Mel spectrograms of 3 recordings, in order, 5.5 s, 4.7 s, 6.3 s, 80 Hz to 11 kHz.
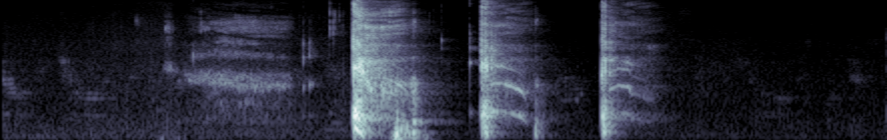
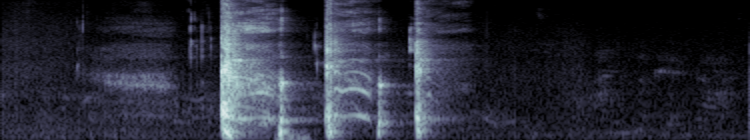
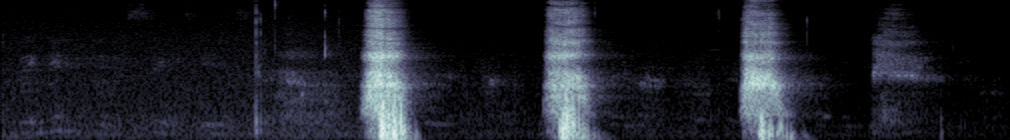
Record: {"three_cough_length": "5.5 s", "three_cough_amplitude": 28736, "three_cough_signal_mean_std_ratio": 0.19, "cough_length": "4.7 s", "cough_amplitude": 28039, "cough_signal_mean_std_ratio": 0.23, "exhalation_length": "6.3 s", "exhalation_amplitude": 30618, "exhalation_signal_mean_std_ratio": 0.23, "survey_phase": "beta (2021-08-13 to 2022-03-07)", "age": "18-44", "gender": "Female", "wearing_mask": "No", "symptom_none": true, "smoker_status": "Never smoked", "respiratory_condition_asthma": false, "respiratory_condition_other": false, "recruitment_source": "REACT", "submission_delay": "1 day", "covid_test_result": "Negative", "covid_test_method": "RT-qPCR", "influenza_a_test_result": "Negative", "influenza_b_test_result": "Negative"}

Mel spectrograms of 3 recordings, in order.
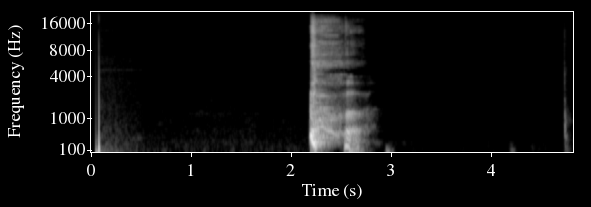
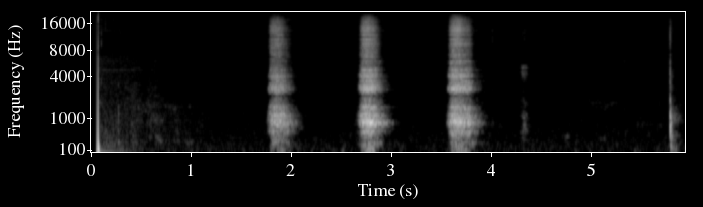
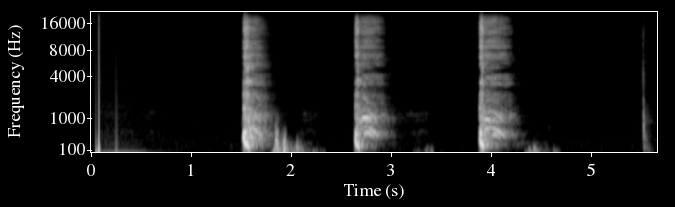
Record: {"cough_length": "4.8 s", "cough_amplitude": 32768, "cough_signal_mean_std_ratio": 0.21, "exhalation_length": "5.9 s", "exhalation_amplitude": 32768, "exhalation_signal_mean_std_ratio": 0.28, "three_cough_length": "5.7 s", "three_cough_amplitude": 32768, "three_cough_signal_mean_std_ratio": 0.3, "survey_phase": "beta (2021-08-13 to 2022-03-07)", "age": "45-64", "gender": "Male", "wearing_mask": "No", "symptom_none": true, "smoker_status": "Never smoked", "respiratory_condition_asthma": false, "respiratory_condition_other": false, "recruitment_source": "REACT", "submission_delay": "1 day", "covid_test_result": "Negative", "covid_test_method": "RT-qPCR", "influenza_a_test_result": "Negative", "influenza_b_test_result": "Negative"}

